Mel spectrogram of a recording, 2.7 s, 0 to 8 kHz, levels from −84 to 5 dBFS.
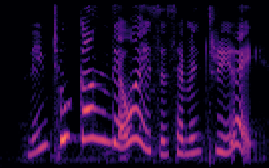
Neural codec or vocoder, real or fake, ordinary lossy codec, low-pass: none; real; none; 7.2 kHz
